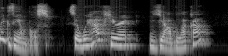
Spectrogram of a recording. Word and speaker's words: яблоко: So in the word яблоко, I pronounce it strong. Ya. To pronounce it like this, you have to say first the sound y, and then ya, ya. It's like the beginning of the English word yummy, ya.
